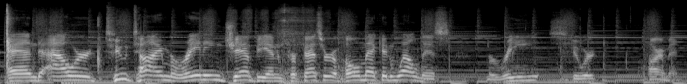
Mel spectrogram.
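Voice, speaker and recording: A man's voice: high-pitched, a little slow, over music. A middle-aged man hosting a comedy panel game with playfully ceremonious, announcer-like introductions. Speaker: game show host.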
